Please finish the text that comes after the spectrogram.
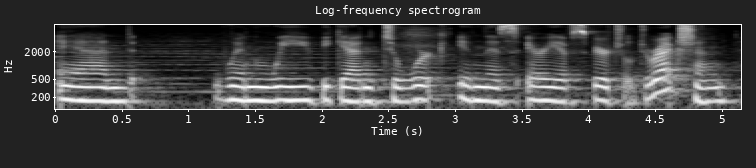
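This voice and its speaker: A woman in her fifties giving a reflective personal account, speaking hesitantly with soft pauses and restarts. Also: fairly low pitch, fairly even intonation, soft background music. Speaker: interviewee, spiritual practitioner.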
